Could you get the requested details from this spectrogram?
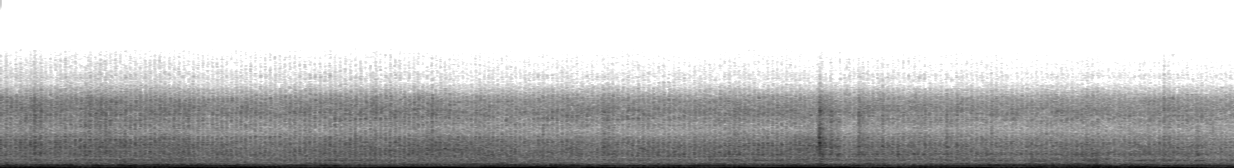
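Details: Old Toro lawnmower that sat for years, mowing grass. A steady low drone dips slightly and recovers as it bites in, with no misfires. The owner suspects a sticking, fuel-dripping float. Normal running under load.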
